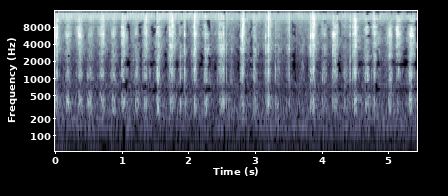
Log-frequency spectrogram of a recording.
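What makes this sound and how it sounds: Long pink nails slowly scratch and rub over the plastic back of a black plastic hairbrush held in both hands. The result is a steady series of soft, regular scratching strokes with a papery rasp that carries up into the high, bright range.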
